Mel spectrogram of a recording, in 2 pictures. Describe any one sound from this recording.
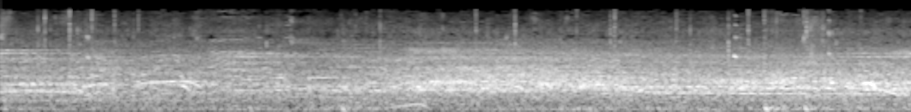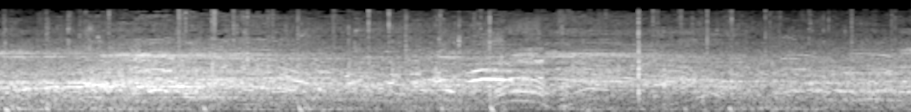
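Young girls shout to each other during play.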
